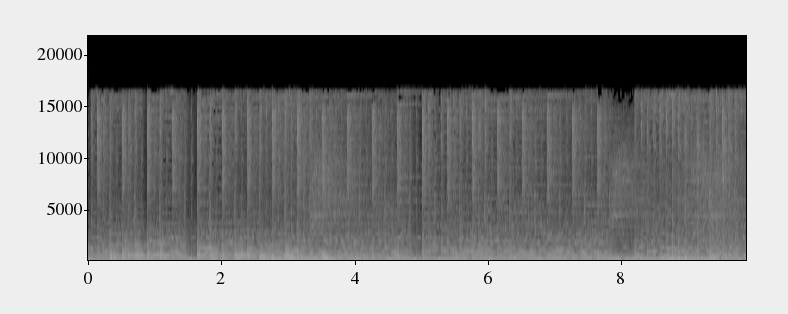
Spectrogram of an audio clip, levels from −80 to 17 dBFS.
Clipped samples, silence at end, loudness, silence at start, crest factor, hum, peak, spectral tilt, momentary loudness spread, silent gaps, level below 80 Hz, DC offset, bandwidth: under 0.1%; 0 s; -21 LUFS; 0 s; 14 dB; none; -6 dBFS; -3.5 dB/octave; 3 LU; none; -24 dBFS; under 0.1%; 17 kHz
